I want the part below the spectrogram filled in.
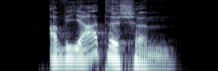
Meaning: strong dative masculine/neuter singular of aviatisch
- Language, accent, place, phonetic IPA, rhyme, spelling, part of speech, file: German, Germany, Berlin, [aˈvi̯aːtɪʃm̩], -aːtɪʃm̩, aviatischem, adjective, De-aviatischem.ogg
